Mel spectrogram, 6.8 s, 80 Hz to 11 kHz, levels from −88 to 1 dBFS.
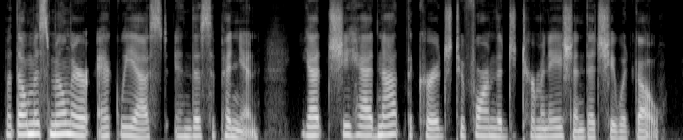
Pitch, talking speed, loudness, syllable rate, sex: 195 Hz, 195 wpm, -18 LUFS, 5.5 syllables/s, female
